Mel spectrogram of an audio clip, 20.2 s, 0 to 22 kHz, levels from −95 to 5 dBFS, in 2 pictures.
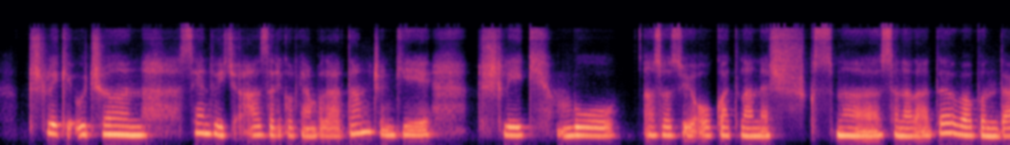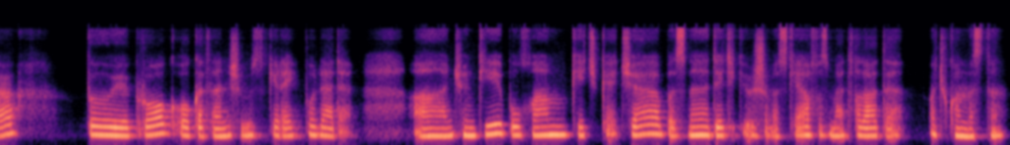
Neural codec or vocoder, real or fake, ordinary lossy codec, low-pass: codec, 24 kHz, 0.5 kbps, DualCodec; fake; Opus, 24 kbps; 10.8 kHz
